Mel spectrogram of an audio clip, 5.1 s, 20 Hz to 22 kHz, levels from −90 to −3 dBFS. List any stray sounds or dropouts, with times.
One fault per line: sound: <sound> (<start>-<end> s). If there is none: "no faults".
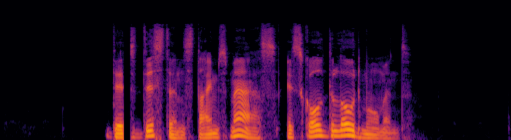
sound: dropout (1.2-1.3 s)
